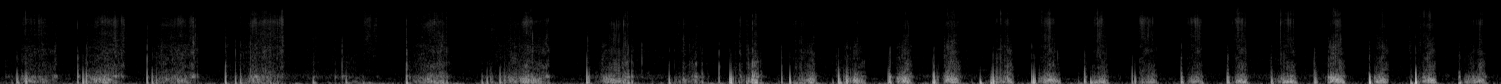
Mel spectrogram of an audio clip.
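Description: Fingertips and nails tap and scratch the navy faux-leather cover of a medium-sized, solid hardcover notebook with an elastic strap, held upright in both hands. The first half has longer, rustling scratch strokes, then it settles into quick, dry, low taps at a fast, uneven pace. Each tap dies almost instantly with a faint bright edge.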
